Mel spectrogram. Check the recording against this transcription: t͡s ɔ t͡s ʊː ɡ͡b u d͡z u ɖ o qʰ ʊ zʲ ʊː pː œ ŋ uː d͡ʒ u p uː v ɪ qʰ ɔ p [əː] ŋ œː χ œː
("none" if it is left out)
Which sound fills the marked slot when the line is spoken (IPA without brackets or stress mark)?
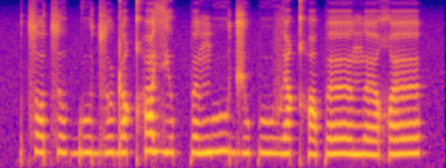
œː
